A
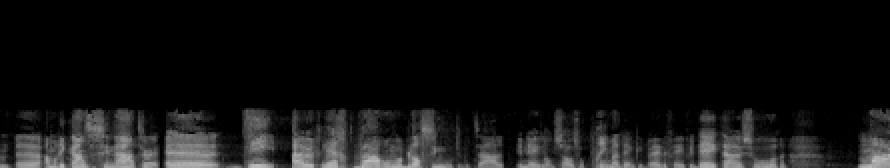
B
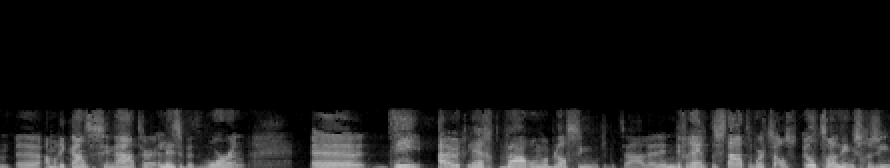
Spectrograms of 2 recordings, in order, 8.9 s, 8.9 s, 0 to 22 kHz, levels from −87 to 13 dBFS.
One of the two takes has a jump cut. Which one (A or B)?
A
